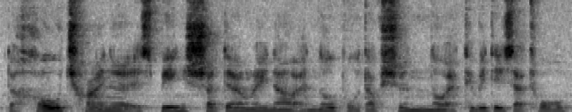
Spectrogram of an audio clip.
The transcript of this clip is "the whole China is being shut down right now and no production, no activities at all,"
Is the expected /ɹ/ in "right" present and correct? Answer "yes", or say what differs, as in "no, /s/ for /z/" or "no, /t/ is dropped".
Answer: yes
